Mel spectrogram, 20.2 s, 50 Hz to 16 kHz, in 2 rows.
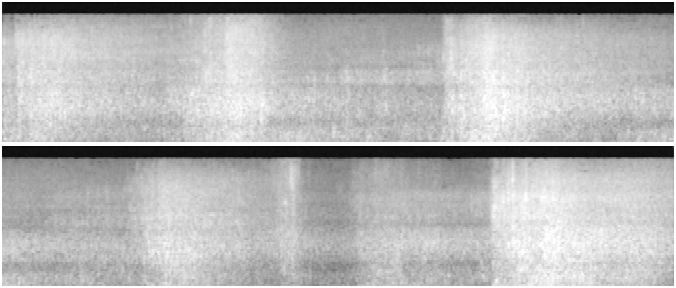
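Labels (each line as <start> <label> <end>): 0.0 Small waves crashing. 1.8
2.5 Waves crashing. 4.3
6.2 Waves crashing. 8.8
12.0 Small waves crashing. 14.7
17.3 A big wave crashes. 20.2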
